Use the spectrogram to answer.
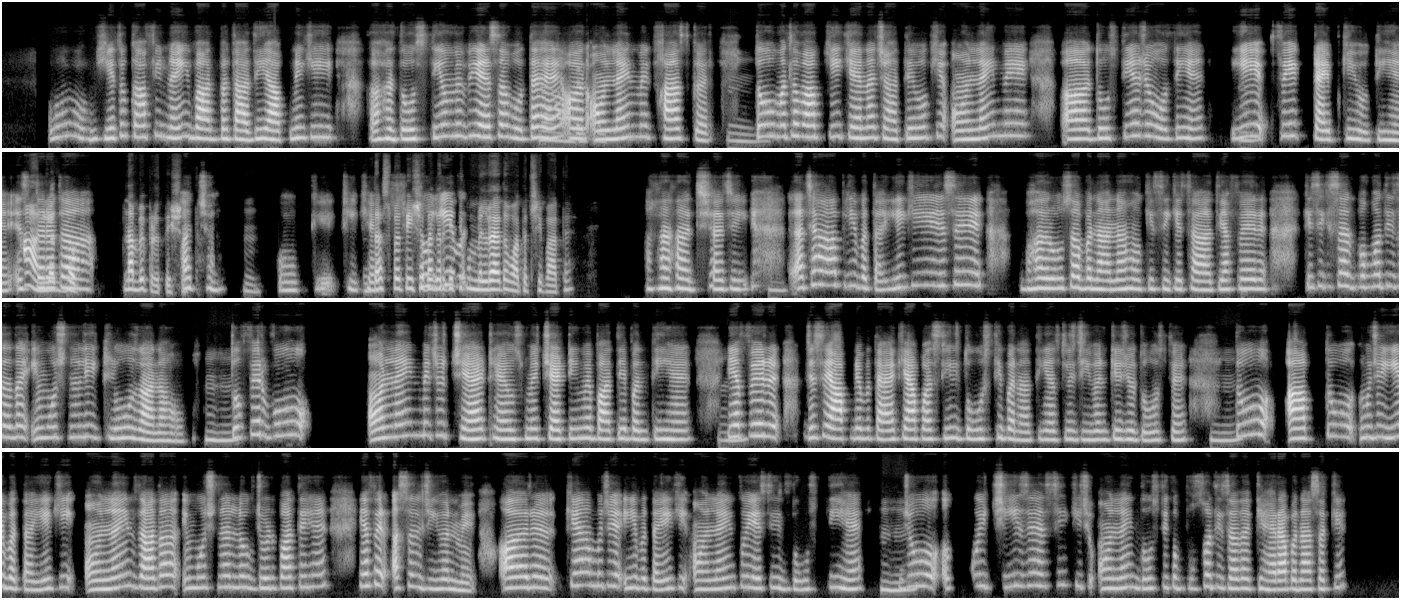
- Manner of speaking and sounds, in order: in English: "फ़ेक टाइप"; in English: "ओके"; laughing while speaking: "हाँ, हाँ"; in English: "इमोशनली क्लोज़"; in English: "इमोशनल"
- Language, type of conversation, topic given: Hindi, podcast, ऑनलाइन दोस्तों और असली दोस्तों में क्या फर्क लगता है?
